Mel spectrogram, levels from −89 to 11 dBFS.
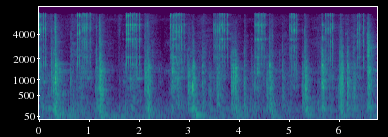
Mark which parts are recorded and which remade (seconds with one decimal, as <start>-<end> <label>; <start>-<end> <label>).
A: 0.0-5.5 recorded; 5.5-6.1 remade; 6.1-6.8 recorded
